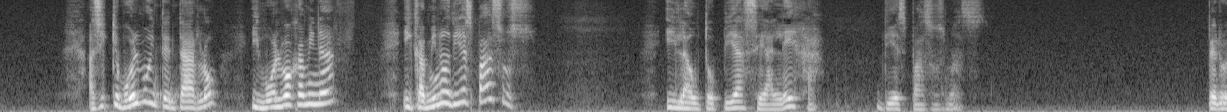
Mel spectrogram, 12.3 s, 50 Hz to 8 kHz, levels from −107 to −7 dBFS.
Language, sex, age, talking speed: Spanish, female, 50-69, 110 wpm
